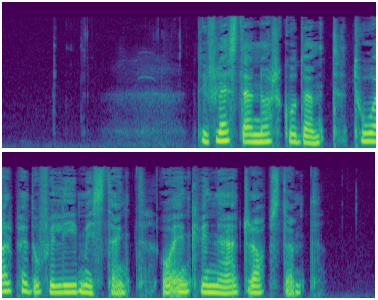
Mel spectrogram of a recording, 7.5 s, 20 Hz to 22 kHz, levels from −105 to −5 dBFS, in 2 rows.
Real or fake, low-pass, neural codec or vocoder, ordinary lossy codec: real; 14.4 kHz; none; MP3, 64 kbps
